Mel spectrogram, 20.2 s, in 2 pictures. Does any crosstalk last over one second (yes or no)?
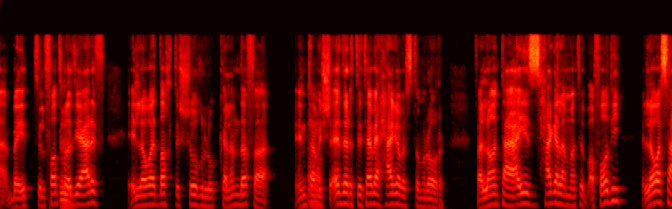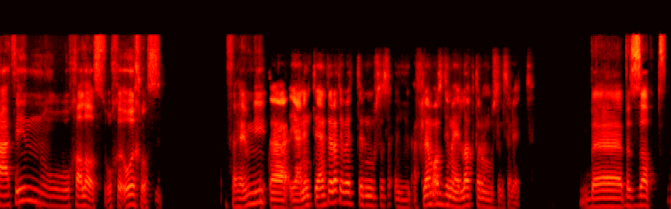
no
